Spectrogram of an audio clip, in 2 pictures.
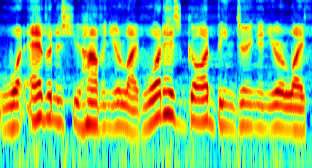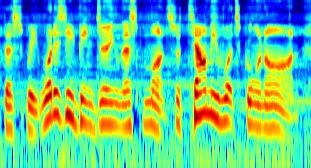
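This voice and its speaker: Someone with a Scottish accent talks at a fairly quick pace with hardly any pauses and ordinary pitch variation, over noticeable background noise. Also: man, fairly high pitch for a man. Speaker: pastor. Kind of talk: sermon. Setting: church service with congregation.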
